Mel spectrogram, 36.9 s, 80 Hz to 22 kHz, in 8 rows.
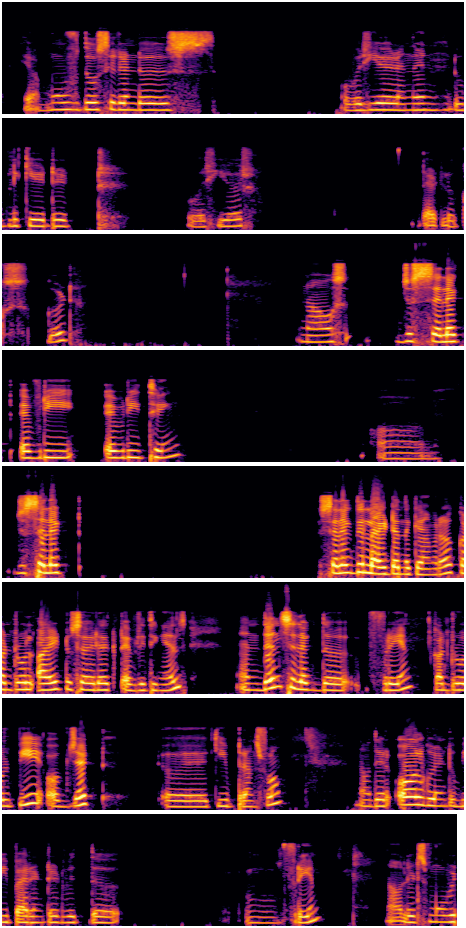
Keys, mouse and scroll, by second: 0.6 g, 4.0 shift+d, 6.8-8.0 middle drag, 8.0 click, 8.3-10.5 middle drag, 10.5-12.9 scroll up 1, 12.9 click, 14.2 click, 14.6-15.5 middle drag, 15.5 click, 16.3 shift+click, 17.3 shift+click, 18.1 shift+click, 19.7 click, 20.2-21.1 middle drag, 21.1 shift+click, 23.5 ctrl+i, 25.8 shift+click, 27.6 ctrl+p, 30.9 click, 31.5 g, 35.3 KP_1, 35.9-36.8 scroll up 3.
